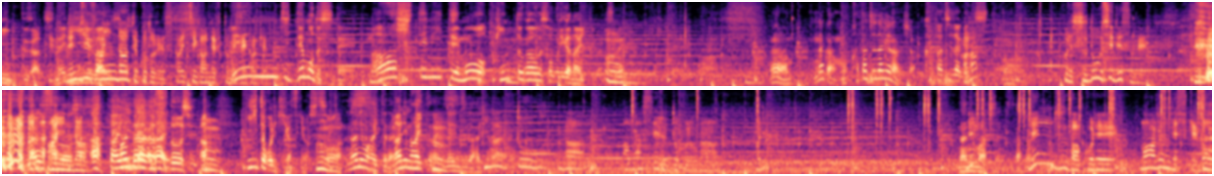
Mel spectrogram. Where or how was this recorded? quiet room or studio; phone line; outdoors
outdoors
